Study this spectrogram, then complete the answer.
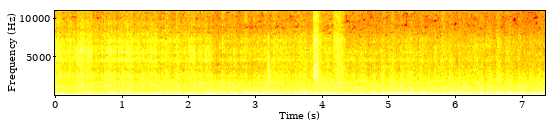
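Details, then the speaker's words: Bachmann HO scale PCC trolley rail buses after motor cleaning/repair: even low motor rumble with soft rail clatter and brief squeaks, smoother and quieter once up to speed; normal running. "but the one thing is is that they have once they get up to speed they sound smoother and quieter"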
